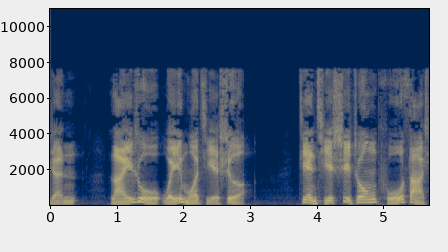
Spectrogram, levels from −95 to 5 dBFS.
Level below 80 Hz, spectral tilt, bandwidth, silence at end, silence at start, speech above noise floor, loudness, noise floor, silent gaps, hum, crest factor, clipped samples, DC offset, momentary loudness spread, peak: -48 dBFS; -4.5 dB/octave; 8 kHz; 0 s; 0 s; 47 dB; -20 LUFS; -68 dBFS; none; none; 20 dB; under 0.1%; under 0.1%; 9 LU; -2 dBFS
